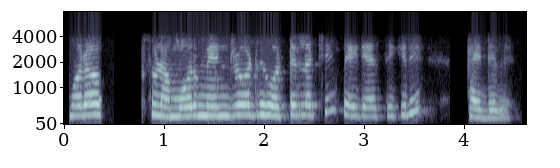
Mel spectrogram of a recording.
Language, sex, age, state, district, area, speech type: Odia, female, 18-30, Odisha, Kendrapara, urban, conversation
